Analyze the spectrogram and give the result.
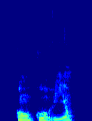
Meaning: inflection of concourir: 1. first-person plural imperfect indicative 2. first-person plural present subjunctive
- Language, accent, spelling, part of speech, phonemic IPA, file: French, Canada, concourions, verb, /kɔ̃.ku.ʁjɔ̃/, LL-Q150 (fra)-concourions.wav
